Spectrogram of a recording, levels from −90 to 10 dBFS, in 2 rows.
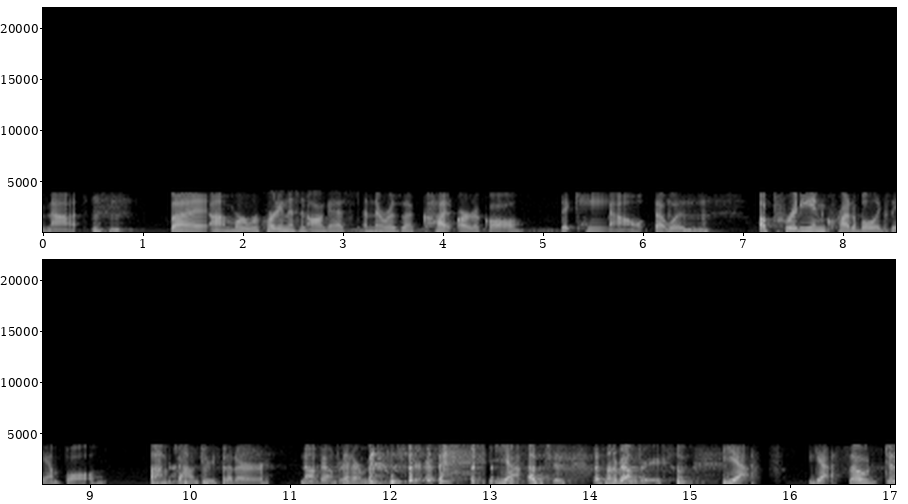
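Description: Bursts of packet loss occur at 1.54 s, 5.50 s and 12.92 s. Each time, a run of packets never reached playback. The receiver stretches the last sound into a fading buzz or hiss, for about 100, 150 and 60 ms. The sound then jumps ahead, with that span gone.

At 15.62 s the sound again smears into a fading fill, about 160 ms long, and a short silence follows before it returns at 15.80 s. This is likely a long network dropout. About 160 ms of audio never arrives.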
